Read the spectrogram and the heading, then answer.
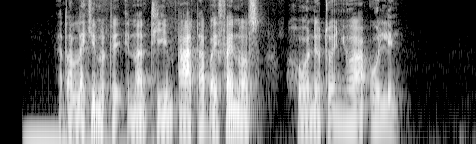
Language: Masai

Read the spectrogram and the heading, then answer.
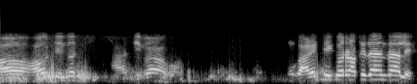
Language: Odia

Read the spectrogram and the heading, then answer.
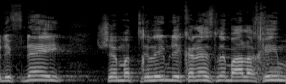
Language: Hebrew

